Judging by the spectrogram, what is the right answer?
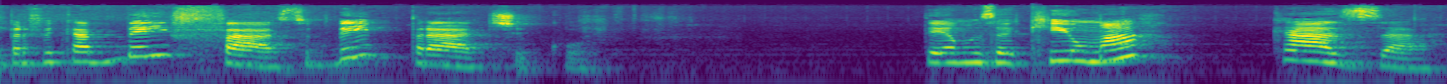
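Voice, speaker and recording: A woman teacher with a Brazilian Portuguese accent, giving a slow lesson to young children and sounding out each syllable patiently. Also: a little high, a bit bright.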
